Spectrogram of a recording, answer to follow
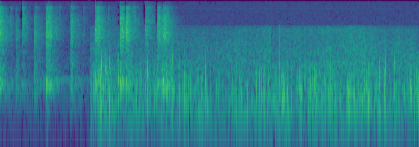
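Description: A drum-beat music track for the first couple of seconds, which cuts off abruptly. It gives way to steady outdoor noise of ocean surf and wind buffeting the microphone.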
